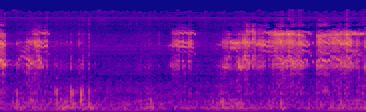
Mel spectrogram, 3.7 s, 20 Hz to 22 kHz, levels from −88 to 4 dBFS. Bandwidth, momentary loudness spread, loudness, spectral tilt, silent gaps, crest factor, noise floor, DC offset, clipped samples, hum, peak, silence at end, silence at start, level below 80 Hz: 15.5 kHz; 21 LU; -24 LUFS; 1.5 dB/octave; none; 20 dB; -52 dBFS; under 0.1%; under 0.1%; none; -8 dBFS; 0 s; 0 s; -90 dBFS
